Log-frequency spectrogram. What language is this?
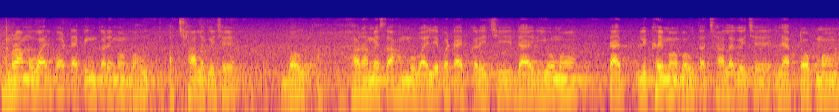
Maithili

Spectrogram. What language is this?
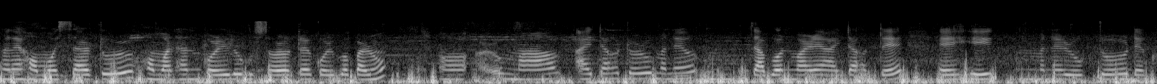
Assamese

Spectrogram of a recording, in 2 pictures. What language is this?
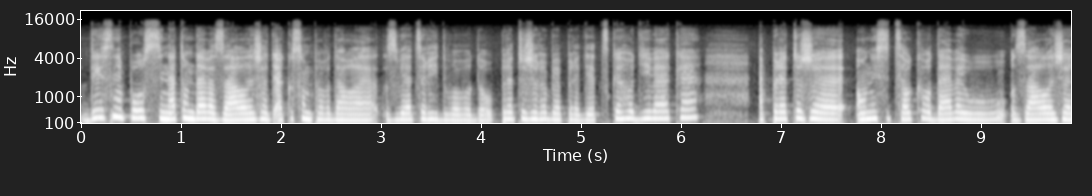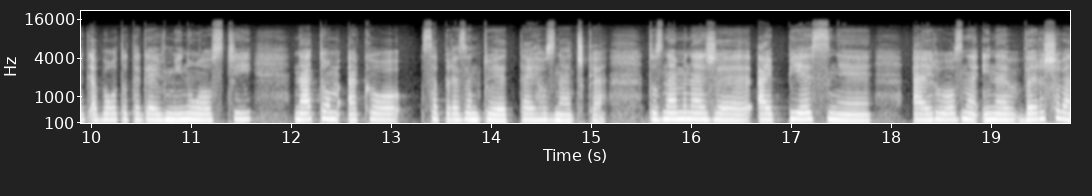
Slovak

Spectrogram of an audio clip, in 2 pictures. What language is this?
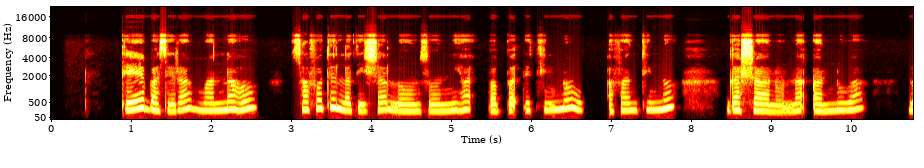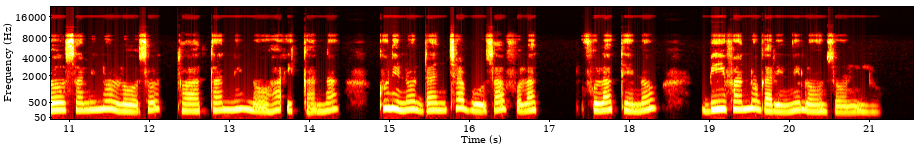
Sidamo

